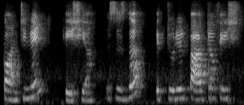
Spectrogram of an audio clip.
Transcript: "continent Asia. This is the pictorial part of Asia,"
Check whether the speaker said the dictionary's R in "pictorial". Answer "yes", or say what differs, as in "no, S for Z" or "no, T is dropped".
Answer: yes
